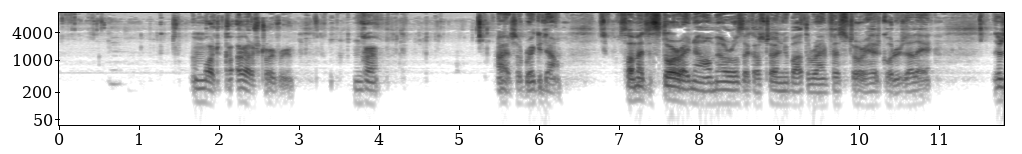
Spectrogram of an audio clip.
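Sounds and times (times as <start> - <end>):
chewing a mouthful of broccoli: 0.0 - 7.2, 11.2 - 11.7
speech: 1.6 - 4.2, 5.5 - 6.5, 7.1 - 11.1.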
